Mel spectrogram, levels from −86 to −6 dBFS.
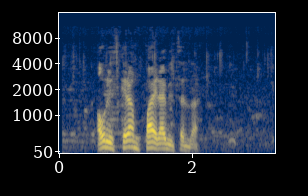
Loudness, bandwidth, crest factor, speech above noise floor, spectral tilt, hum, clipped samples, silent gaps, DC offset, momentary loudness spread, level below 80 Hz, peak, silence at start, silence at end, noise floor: -19 LUFS; 10.5 kHz; 20 dB; 37 dB; -7 dB/octave; none; under 0.1%; none; under 0.1%; 15 LU; -58 dBFS; -2 dBFS; 0.55 s; 1.15 s; -54 dBFS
